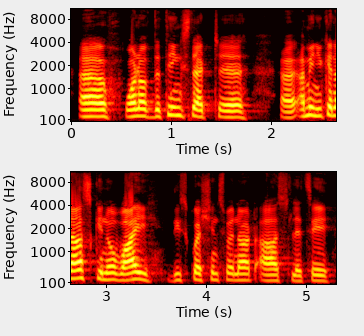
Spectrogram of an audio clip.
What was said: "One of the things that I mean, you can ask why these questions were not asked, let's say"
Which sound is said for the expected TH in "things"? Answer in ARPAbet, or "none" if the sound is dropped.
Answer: T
